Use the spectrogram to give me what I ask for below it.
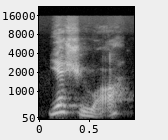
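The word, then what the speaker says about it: ישוע: name Jesus is interesting if you were to pronounce the name in Hebrew it would come out Yeshua which is only one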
